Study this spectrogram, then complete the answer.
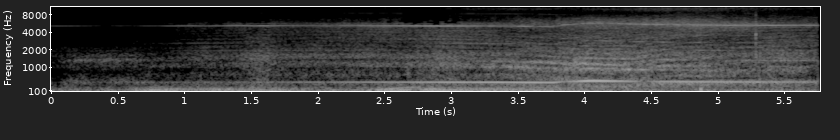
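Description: An electric RC model plane, a Viper or Turbo Timber Evo, makes a flyby with a steady whining motor tone. The pitch shifts slightly as it passes at moderate distance under outdoor wind.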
